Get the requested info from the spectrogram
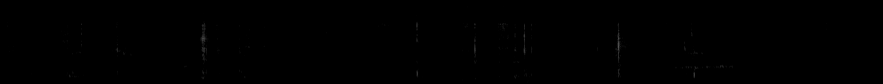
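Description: Faint crisp crackles and rustles of a sheet of paper being handled and folded into a paper airplane, in irregular snaps of a few a second.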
